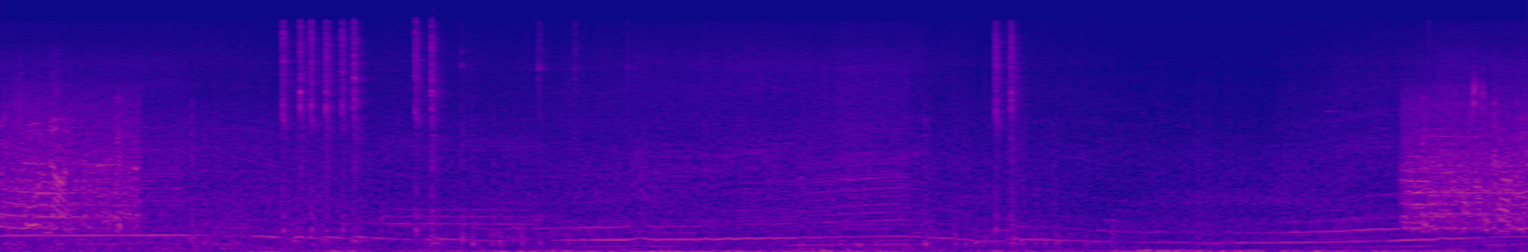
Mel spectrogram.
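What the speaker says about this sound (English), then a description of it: "That's the car behind. They're racing this for position." Racing car engines in iRacing whine steadily as a rival car runs close behind, fighting for position on track, with the engine pitch rising and falling through gear changes.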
